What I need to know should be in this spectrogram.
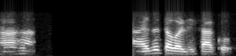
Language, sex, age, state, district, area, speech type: Kannada, male, 18-30, Karnataka, Mysore, urban, conversation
